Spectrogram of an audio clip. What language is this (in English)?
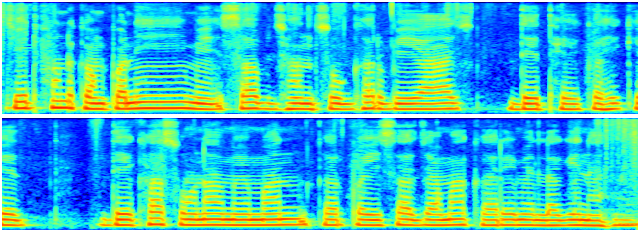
Chhattisgarhi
